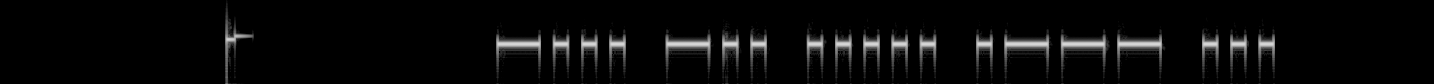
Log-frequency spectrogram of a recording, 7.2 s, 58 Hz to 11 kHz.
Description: Morse code, heard as a keyed tone, about 17 wpm, 700 Hz. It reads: BD5JS
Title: Five Challenging Letter-Number Combinations 17wpm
